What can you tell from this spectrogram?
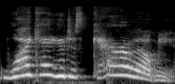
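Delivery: high, loud, pleading shout; hurt demand hurled at a partner; angry yelling. Retold or imitated. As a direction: throw the question out in anger. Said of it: "yelling that in my anger".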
